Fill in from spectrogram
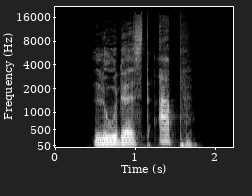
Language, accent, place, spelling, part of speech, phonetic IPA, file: German, Germany, Berlin, ludest ab, verb, [ˌluːdəst ˈap], De-ludest ab.ogg
- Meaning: second-person singular preterite of abladen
